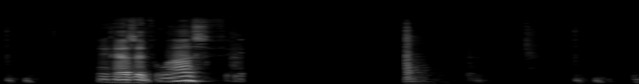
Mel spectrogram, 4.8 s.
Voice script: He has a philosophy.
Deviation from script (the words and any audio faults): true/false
true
